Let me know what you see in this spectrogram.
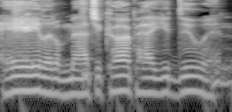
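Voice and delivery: sensual, seductive whisper. Voicing another player's drawn creature approaching a Magikarp: sensual whisper. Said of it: "speak, like, in, uh, like, sensual whispers".

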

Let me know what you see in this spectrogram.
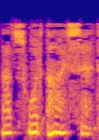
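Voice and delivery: very quiet. The little man replies to the narrator, very quiet. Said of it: "the little man replied very quietly".

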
